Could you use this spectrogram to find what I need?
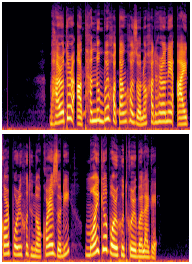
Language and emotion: Assamese, angry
